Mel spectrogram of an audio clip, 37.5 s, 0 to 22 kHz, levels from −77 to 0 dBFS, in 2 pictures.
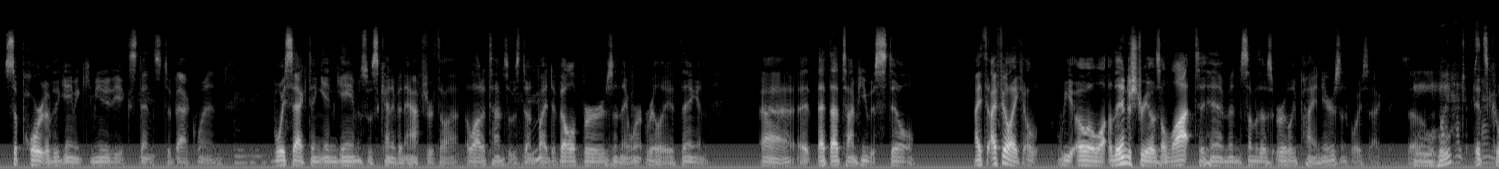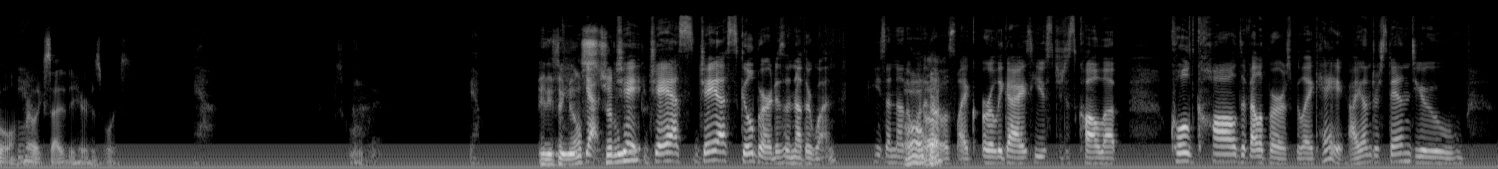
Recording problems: electrical hum; faint; throughout; 50 Hz, 30 dB below the speech

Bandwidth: 14.5 kHz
